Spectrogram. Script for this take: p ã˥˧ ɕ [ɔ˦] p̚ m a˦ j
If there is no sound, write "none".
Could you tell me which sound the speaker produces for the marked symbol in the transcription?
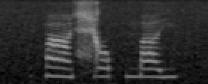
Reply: ɔ˦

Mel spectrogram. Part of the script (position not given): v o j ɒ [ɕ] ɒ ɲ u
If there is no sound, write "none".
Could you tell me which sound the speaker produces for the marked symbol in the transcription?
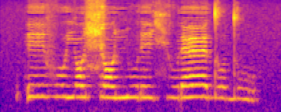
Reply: ɕ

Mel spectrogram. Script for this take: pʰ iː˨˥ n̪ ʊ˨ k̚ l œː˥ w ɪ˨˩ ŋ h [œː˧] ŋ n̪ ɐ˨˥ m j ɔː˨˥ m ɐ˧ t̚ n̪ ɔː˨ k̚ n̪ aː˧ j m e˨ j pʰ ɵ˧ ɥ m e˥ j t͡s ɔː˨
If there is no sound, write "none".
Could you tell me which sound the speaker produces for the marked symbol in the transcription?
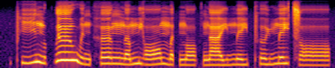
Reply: œː˧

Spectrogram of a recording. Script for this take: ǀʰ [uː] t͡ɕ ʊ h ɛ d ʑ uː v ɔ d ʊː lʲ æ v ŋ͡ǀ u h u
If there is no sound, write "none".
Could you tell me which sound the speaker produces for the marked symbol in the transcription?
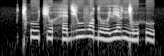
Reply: uː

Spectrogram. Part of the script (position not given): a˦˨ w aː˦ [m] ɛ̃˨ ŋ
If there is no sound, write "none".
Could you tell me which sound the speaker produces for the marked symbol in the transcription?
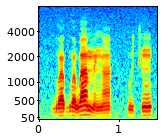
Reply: m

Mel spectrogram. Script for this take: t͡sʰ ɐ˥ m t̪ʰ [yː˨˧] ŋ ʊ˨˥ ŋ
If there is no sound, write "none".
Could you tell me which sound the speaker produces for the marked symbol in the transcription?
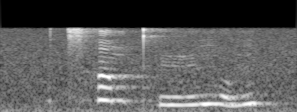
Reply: yː˨˧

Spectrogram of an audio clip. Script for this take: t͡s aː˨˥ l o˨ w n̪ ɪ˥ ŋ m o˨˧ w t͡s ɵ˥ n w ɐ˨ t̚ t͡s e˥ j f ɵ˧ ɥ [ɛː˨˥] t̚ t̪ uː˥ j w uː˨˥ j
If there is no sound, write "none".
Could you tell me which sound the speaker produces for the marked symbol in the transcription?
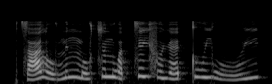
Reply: ɛː˨˥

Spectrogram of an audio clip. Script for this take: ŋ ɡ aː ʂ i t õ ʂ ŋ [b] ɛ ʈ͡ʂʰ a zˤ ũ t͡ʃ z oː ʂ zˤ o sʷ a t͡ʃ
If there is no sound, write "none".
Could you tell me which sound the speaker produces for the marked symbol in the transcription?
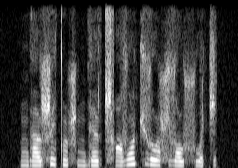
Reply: ɡ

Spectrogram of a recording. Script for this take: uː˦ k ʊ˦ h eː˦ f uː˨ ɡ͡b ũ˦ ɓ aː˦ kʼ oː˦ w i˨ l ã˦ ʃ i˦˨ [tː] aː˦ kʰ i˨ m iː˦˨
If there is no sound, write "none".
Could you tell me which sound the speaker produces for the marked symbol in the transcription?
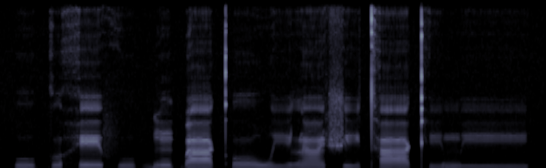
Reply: tʰ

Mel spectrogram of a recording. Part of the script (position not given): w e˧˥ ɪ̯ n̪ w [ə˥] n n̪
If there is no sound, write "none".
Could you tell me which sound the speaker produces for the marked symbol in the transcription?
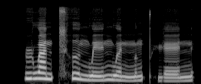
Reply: ə˨˩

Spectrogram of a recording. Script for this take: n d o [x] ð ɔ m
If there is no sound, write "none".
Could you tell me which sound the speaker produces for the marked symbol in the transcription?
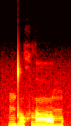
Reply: x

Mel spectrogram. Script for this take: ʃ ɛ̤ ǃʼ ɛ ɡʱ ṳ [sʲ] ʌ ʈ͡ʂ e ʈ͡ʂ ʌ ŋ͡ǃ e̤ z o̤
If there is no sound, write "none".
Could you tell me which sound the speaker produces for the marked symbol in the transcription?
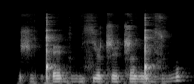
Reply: sʲ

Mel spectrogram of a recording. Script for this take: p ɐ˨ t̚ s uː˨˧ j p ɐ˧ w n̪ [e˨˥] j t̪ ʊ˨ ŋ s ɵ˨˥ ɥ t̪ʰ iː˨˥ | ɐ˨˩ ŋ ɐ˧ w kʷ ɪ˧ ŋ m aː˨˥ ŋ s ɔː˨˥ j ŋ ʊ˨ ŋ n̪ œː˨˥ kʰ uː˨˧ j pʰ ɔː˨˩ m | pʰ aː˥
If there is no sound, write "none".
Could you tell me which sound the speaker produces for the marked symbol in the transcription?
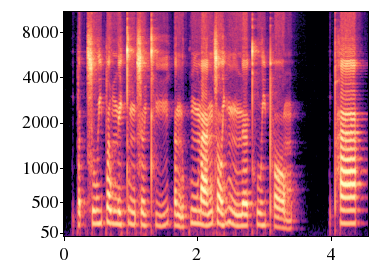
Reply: e˨˥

